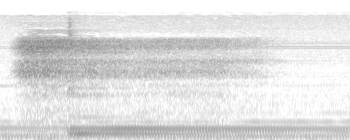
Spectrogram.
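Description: A person inhaling slowly during a guided breathing exercise, a steady airy breath lasting over a second above a low, sustained musical drone.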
